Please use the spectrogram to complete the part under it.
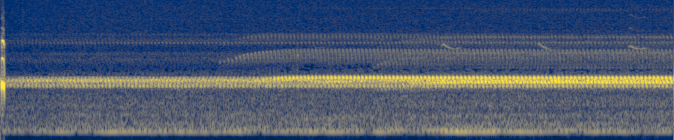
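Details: American toad recorded with a parabolic microphone: a fairly quiet, continuous monotone trill that grows gradually louder, with a second faint higher trill joining partway through.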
